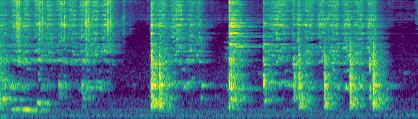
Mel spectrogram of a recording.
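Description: Steel spoon scraping and clinking against the inside of a small stainless-steel pot while stirring a sugar and lemon-juice syrup. A run of scraping at first, then about half a dozen separate strokes, roughly three a second.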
